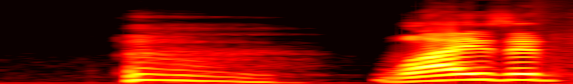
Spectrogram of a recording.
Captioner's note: tired laugh; exasperated inhale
